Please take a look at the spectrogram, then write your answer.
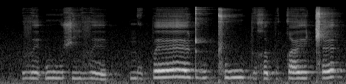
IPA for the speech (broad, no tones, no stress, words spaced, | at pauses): veʔuːʃive | nɔ̤pɛː ɖʱuǁuːbe̤χɪ pe̤qeːǁɛ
